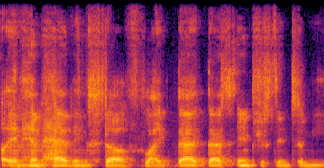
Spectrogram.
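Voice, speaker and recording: Fairly slow male speech over noticeable background noise. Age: 30s. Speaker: talk show host. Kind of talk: casual chat.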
